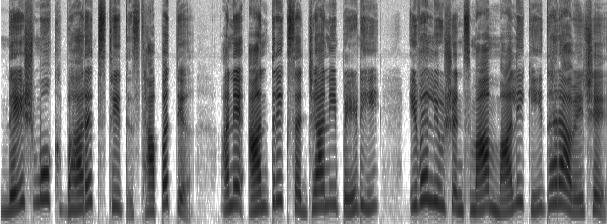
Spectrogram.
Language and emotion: Gujarati, neutral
